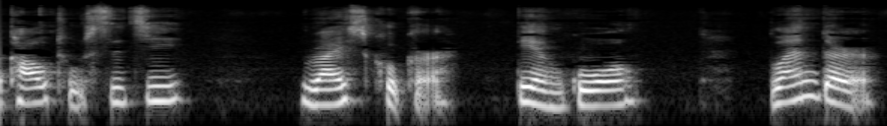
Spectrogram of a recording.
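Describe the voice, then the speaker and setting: A woman teaching an English vocabulary lesson on a livestream. She reads word lists, repeats the English terms slowly and explains how to pronounce them. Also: medium pitch, mellow, husky, low-quality recording.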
